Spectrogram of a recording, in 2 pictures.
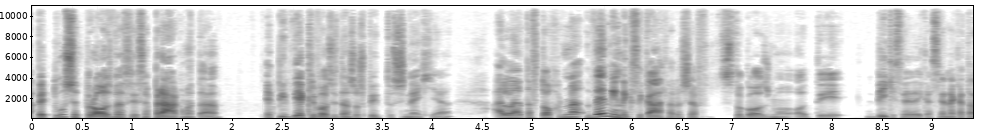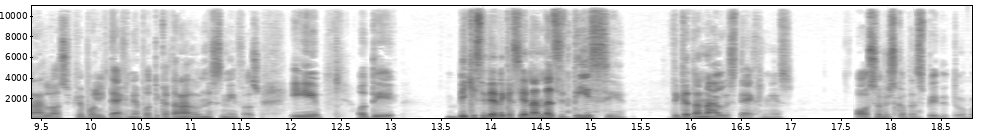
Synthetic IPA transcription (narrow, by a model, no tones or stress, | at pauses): ɐpe̞t̪use̞pɾo̞zvɐsise̞pɾɐɣmɐt̪ɐ | e̞piðiɐkɾivo̞s̬it̪ɐnst̪o̞spit̪i̥t̪usine̞çiɐ | ɐ̰lɐt̪ɐft̪o̞xɾo̞nɐðe̞nine̞kse̞kɐθɐɾo̞se | st̪o̞ɡo̞zmo̞ʔo̞̰t̪i | biceseðijɐðikɐsiɐnɐkɐt̪ɐnɐlo̞si̥pço̞po̞lit̪e̞xniɐpoot̪ikɐt̪ɐnɐlonesiniθo̞̰si | o̞t̪i | biceseðiɐðikɐsiɐnɐːnɐzit̪isi | t̪iŋɡɐt̪ɐnɐlo̞si̥t̪e̞xnis | o̞sovɾisko̞t̪ɐnspit̪it̪u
